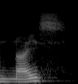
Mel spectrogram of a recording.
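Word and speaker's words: gneiss: नाइस क्यों कहते हैं इसको, क्योंकि इसमें जी साइलेंट होता है, ठीक है।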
